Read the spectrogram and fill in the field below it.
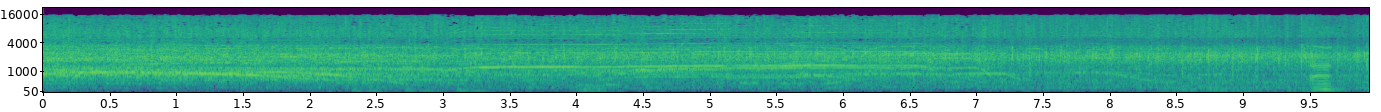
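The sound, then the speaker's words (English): A large crowd, an audience at UC urged to make noise, cheers and claps without pause, with high whoops and yells rising and falling over a dense, steady roar of applause that stays loud throughout. “Come on, UC, make some noise.”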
